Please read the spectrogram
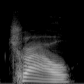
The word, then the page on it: trowel: British English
